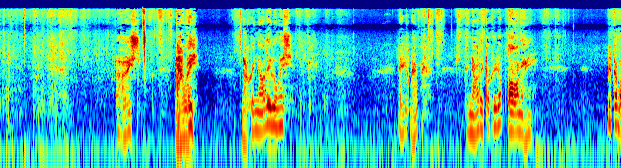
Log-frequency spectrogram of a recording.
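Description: Dry grass and twigs rustle as a hand pushes through them.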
